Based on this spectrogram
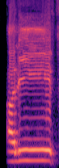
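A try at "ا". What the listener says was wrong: আলিফ তাড়াতাড়ি হবে, আলিফ।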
